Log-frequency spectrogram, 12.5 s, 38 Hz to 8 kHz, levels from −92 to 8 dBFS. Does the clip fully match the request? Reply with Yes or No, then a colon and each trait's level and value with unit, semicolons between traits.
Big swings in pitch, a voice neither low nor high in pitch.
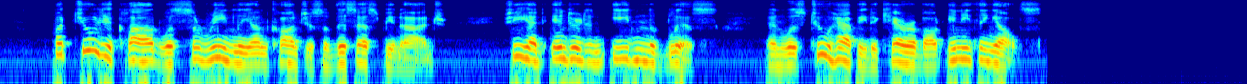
Yes: wide, 5.8 semitones; medium, 175 Hz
